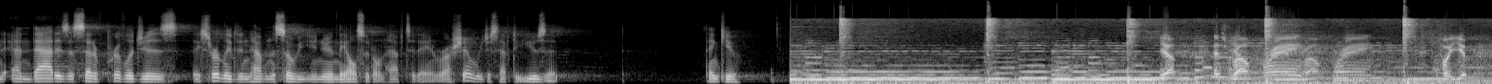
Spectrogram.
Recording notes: Recorded at Town Hall Seattle.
